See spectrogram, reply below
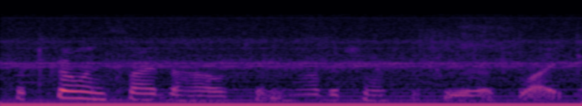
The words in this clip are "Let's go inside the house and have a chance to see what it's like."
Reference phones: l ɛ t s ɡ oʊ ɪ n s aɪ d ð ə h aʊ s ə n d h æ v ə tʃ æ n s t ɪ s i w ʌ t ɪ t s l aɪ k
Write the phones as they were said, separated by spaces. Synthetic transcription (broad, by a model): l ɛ t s ɡ oʊ ɪ n s aɪ d ð ə h aʊ s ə n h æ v ə tʃ æ n s t ɪ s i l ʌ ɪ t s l aɪ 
